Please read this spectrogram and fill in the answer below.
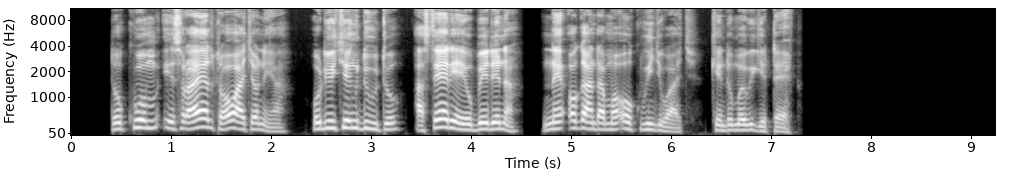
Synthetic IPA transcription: tokwomɪsɾaɛltɔːwat͡ʃɔnɪja̰ | odjot͡ʃeŋdutoasɛɾjajobedena | nɛʔɔɡandamaʔɔkwiɲd͡ʒwa̰t͡ʃ | kendomawiɡɪtɛ̰k

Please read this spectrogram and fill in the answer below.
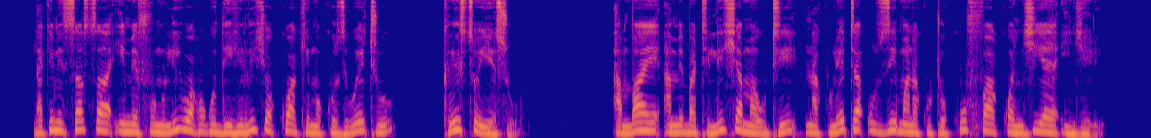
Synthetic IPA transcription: lʔak̬inisasaʔimɛfunuliwakwak̬uðiɦiɾiʃwakuwakimɔkɔziwɛtu | kɾistɔjɛsṵ | ambajɛʔamɛɓatiliʃamautinakulɛtaʔuzimanakutɔkufakwand͡ʒiajaʔind͡ʒilḭ

